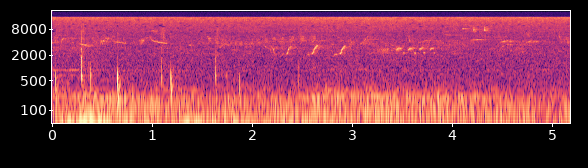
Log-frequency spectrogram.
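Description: Faint small birds chirping, with a quick run of chirps about three seconds in, over a low steady background hum. A few soft taps fall in the first two seconds.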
